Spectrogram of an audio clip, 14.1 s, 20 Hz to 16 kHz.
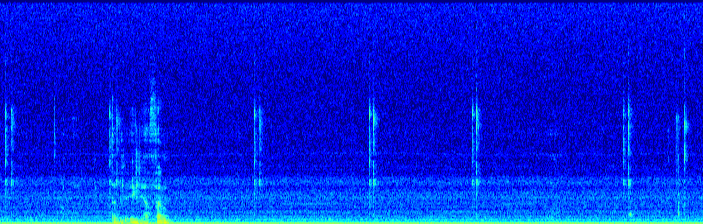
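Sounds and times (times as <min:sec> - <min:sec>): faint computer mouse clicks: 0:00.0 - 0:00.3, 0:05.0 - 0:05.3, 0:07.3 - 0:07.6, 0:09.4 - 0:09.7, 0:12.4 - 0:12.7, 0:13.4 - 0:13.8
steady low hum: 0:00.0 - 0:14.0.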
